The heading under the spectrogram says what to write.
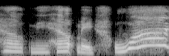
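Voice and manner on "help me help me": hushed, very soft, breathy little voice. Acting out a remembered scene of a captive's plea, in a soft, breathy voice. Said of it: "talking in that very soft, breathy voice".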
